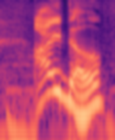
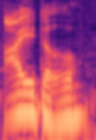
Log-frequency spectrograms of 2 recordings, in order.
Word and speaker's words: I-DLE: They're keeping the way it's spelled out, but the way you pronounce it and say it was just I-dle, I guess, is their preference moving forward.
